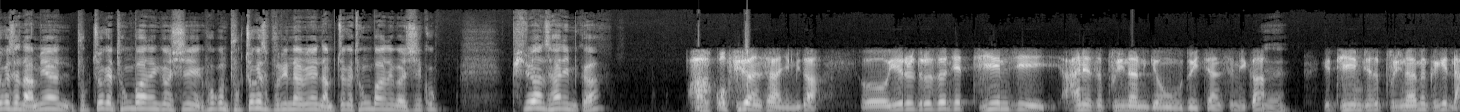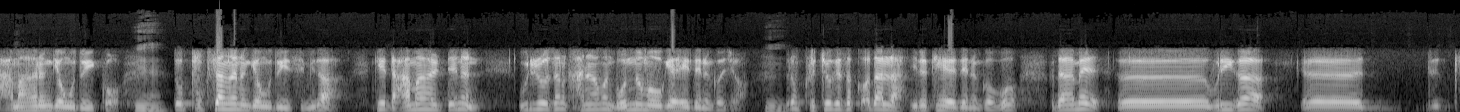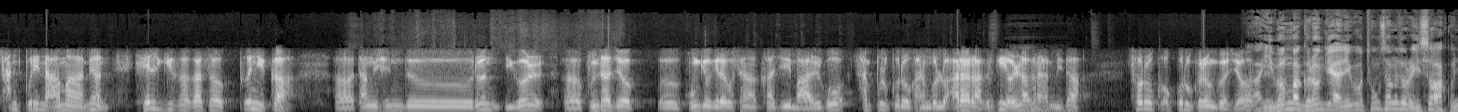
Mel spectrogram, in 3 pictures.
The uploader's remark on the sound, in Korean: 전화연결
